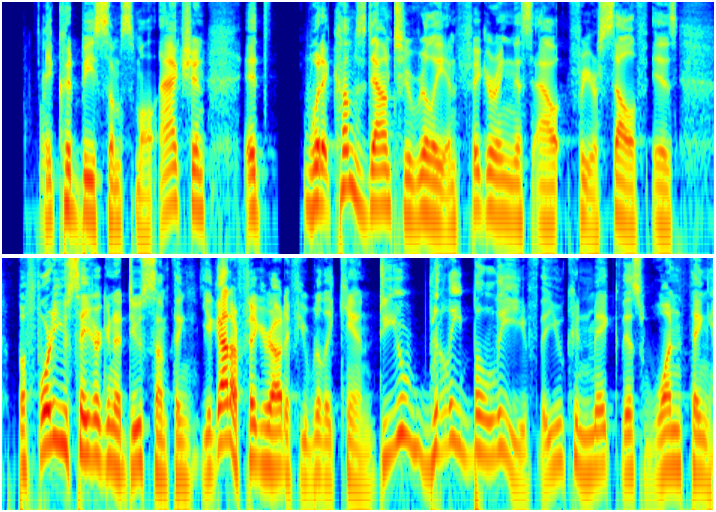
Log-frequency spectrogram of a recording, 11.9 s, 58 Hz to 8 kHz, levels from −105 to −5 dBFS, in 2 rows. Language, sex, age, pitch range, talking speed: English, male, 30-49, 110-145 Hz, 245 wpm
